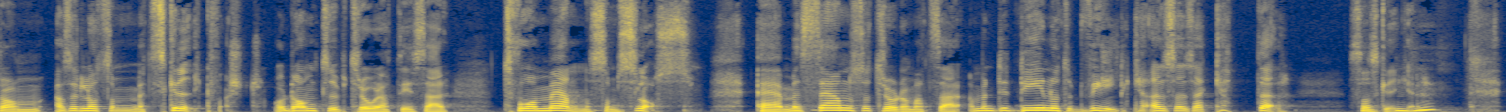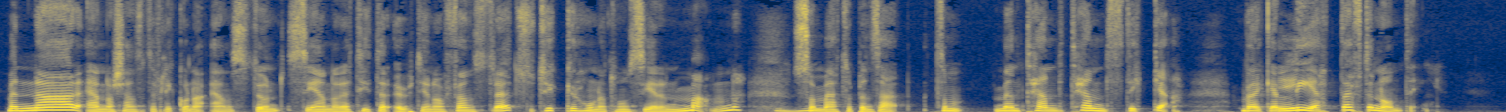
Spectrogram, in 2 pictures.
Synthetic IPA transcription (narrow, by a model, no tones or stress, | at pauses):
ɔmʔals̬ɔd̪ɛloːt̪əʂɔmɛt̪skɾiːkfœ̰ʂʈʔɔd̪ɔmt̪ʰyːpt̪ʰɾuːɾat̪̚d̪ɛæʂæ̰ːɾ | t̪ʰvoːmɛnːsɔmslɔ̰s | mɛnsɛnsɔt̪ʰɾuːɖɔmat̪sæ̰ːɾa̰ːmɛnd̪ɛd̪ɛːnʊt̪ʰyːpvɪld̪kʰaʔɛlɛsɛsaæːkʰat̪ːəɾ | sɔmskɾḭːkə̰ɾmɛnːæɾɛnːavɕɛnst̪əflɪkːʊɳa̰ʔɛ̰nst̪ɵnd̪seːnaɾət̪ʰɪt̪ːaɾʔʉ̟ːt̪jeːnɔmfœnst̪ɾət̪sɔt̪ʰʏkːəɾɦʊnat̪hʊnseːɾɛnma̰nːsɔmɛt̪ʰyːpɛnsæ̰ːsɔm | mɛːnt̪ʰɛnd̪t̪ʰɛnd̪st̪ɪkːa̰ | væɾkaɭeːt̪aɛft̪əɳɔnt̪ʰɪ̰ŋ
